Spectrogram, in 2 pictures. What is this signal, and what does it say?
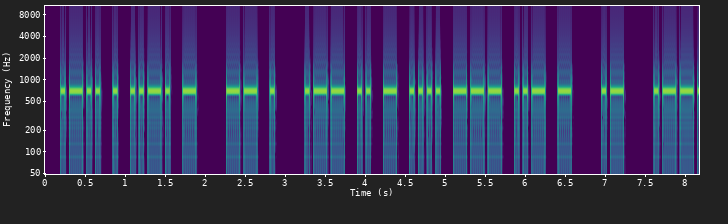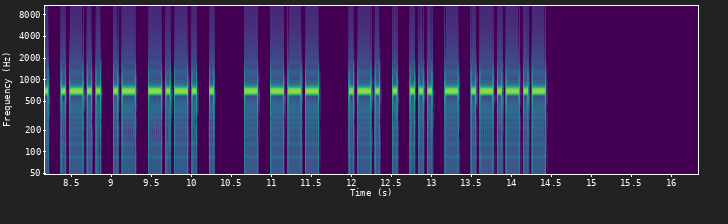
Morse code, heard as a keyed tone, about 22 wpm, 700 Hz. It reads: LEFT ME WITHOUT A PLACE TO REST.
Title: Sentences from Top 600 Words 22wpm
